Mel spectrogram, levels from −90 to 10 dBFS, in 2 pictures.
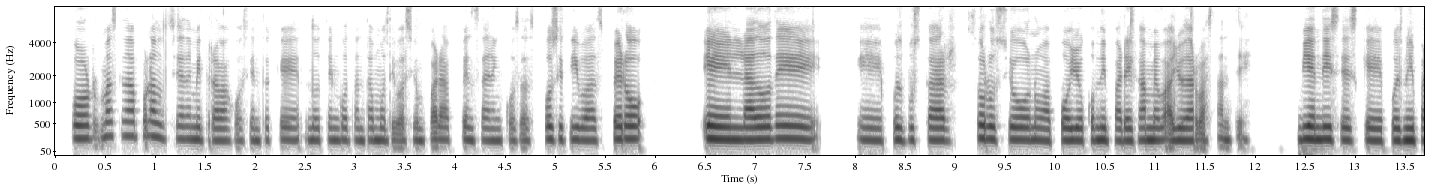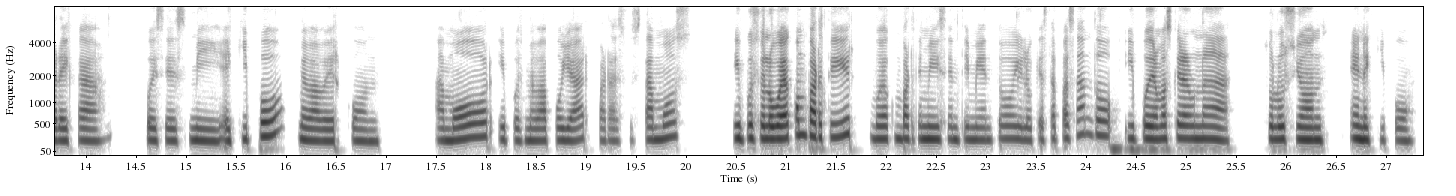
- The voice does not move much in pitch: Yes, narrow, 1.8 semitones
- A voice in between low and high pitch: No, high, 210 Hz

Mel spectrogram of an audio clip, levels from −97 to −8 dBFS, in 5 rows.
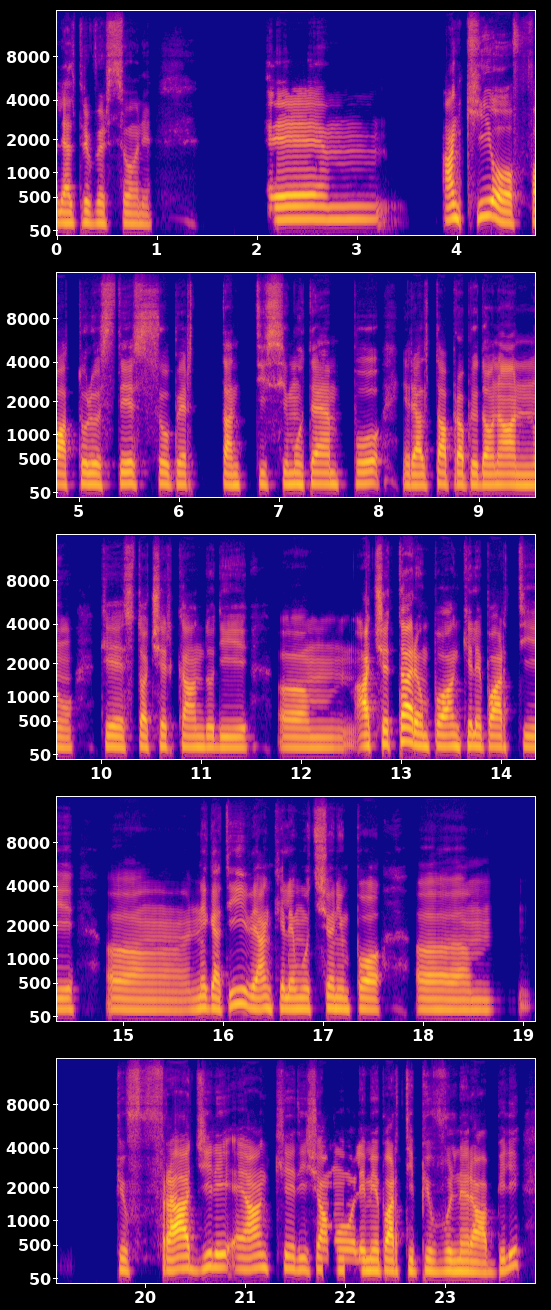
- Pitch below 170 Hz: Yes, medium, 140 Hz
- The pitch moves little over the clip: Yes, narrow, 2.0 semitones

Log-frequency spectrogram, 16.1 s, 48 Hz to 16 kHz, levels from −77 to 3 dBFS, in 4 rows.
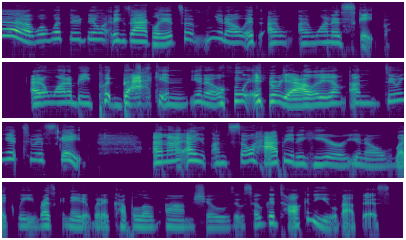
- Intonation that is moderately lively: No, wide, 6.8 semitones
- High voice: Yes, high, 230 Hz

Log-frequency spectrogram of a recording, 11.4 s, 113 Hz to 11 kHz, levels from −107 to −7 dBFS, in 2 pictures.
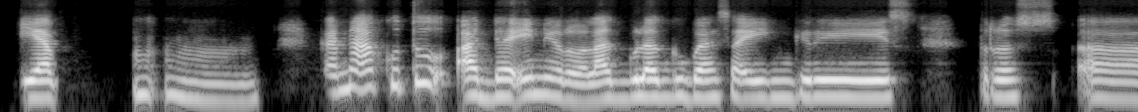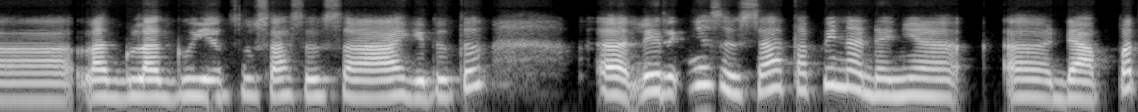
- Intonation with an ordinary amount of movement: No, narrow, 2.2 semitones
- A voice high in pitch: Yes, high, 215 Hz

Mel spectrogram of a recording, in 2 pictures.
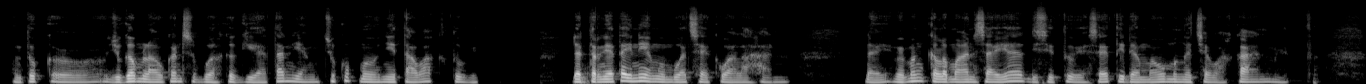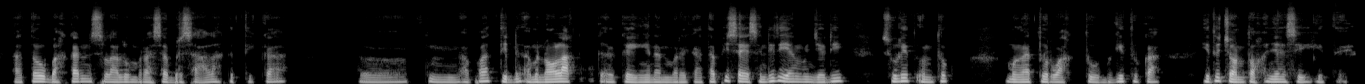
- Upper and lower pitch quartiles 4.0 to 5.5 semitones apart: No, average, 2.7 semitones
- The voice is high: No, low, 115 Hz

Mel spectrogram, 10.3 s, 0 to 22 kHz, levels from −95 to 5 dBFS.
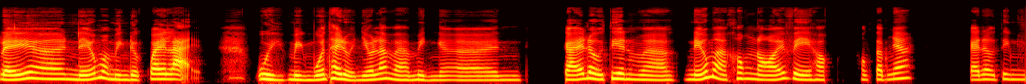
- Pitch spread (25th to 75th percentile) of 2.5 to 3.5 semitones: Yes, average, 2.8 semitones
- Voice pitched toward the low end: No, high, 220 Hz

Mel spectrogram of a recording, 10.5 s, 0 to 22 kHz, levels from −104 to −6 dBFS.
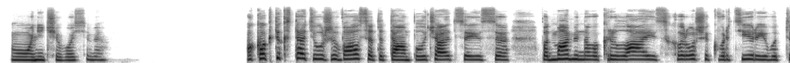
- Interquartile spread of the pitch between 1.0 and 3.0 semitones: Yes, average, 2.7 semitones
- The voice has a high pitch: Yes, high, 230 Hz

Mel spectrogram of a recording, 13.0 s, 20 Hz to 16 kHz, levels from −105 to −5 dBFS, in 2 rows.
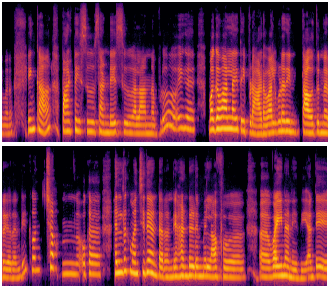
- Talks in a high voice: Yes, high, 210 Hz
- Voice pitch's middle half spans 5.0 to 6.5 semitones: Yes, wide, 5.4 semitones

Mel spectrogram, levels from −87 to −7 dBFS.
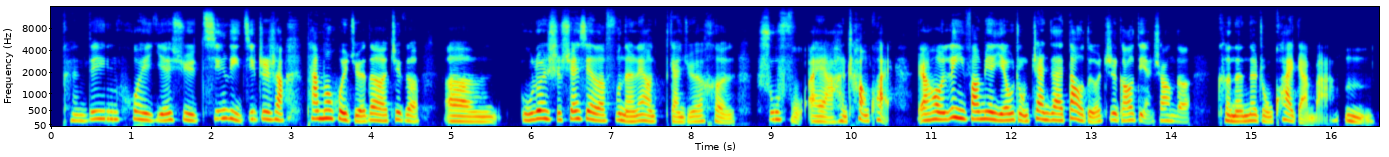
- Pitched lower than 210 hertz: Yes, high, 190 Hz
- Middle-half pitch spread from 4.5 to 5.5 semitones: Yes, average, 5.0 semitones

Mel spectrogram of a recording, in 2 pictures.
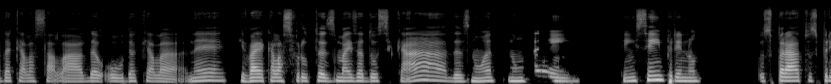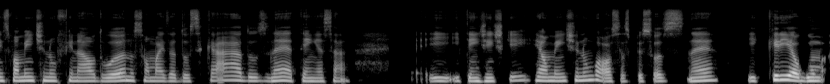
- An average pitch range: No, narrow, 2.1 semitones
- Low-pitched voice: No, medium, 160 Hz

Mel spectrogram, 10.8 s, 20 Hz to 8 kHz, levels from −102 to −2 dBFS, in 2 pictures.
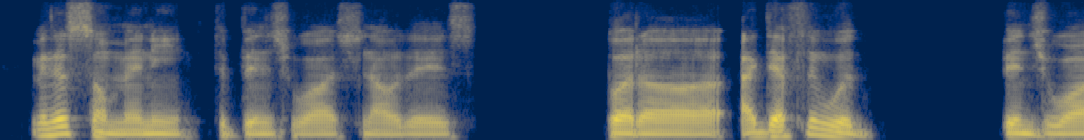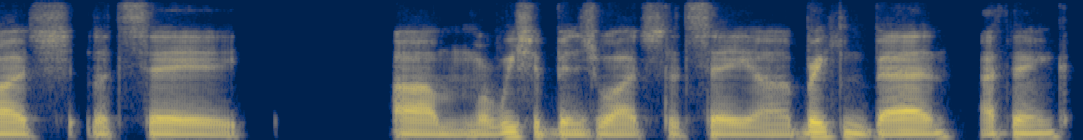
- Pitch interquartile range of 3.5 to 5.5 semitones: No, narrow, 2.4 semitones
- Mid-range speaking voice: No, very low, 80 Hz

